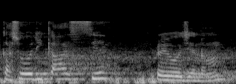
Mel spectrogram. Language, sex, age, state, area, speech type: Sanskrit, male, 18-30, Uttar Pradesh, urban, spontaneous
